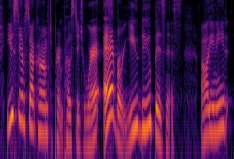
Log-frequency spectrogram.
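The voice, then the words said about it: Sudden Southern US accent. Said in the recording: “a southern accent all of a sudden?”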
